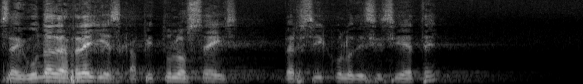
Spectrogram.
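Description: A man preaches with animation into a microphone.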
